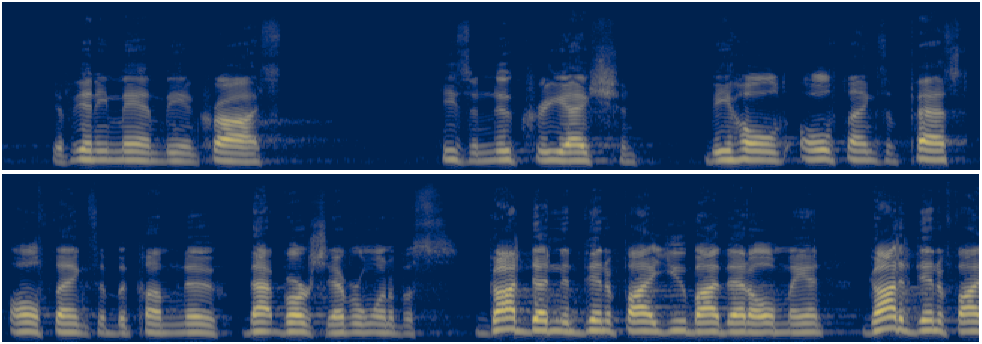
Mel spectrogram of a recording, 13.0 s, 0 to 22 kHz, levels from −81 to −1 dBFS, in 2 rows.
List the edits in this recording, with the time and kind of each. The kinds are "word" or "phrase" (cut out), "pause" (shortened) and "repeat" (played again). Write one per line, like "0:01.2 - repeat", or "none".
0:04.3 - pause
0:06.4 - word
0:08.0 - pause
0:08.7 - phrase
0:09.6 - pause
